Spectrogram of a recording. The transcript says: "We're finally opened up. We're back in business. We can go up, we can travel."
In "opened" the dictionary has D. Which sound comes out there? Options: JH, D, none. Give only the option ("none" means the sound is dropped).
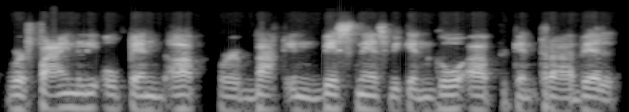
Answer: D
